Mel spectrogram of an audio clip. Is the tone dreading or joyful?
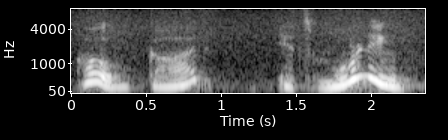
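joyful. It sounds bright and thankful, like a greeting. The new day is a gift. "And I'll say"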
